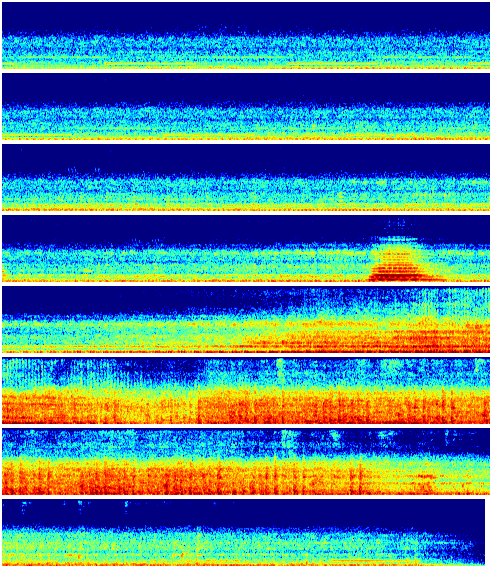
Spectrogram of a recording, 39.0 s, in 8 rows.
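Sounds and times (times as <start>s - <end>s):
locomotive rumble: 0.0s - 38.9s
loud train horn blast: 18.3s - 19.3s
wheels clattering over rail joints: 19.5s - 37.5s.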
